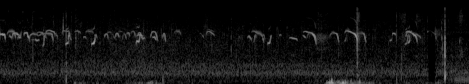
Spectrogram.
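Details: Red Silkie chicks chirping steadily, a stream of thin high peeps, some sliding upward, with a couple of sharp clicks and knocks near the end.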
